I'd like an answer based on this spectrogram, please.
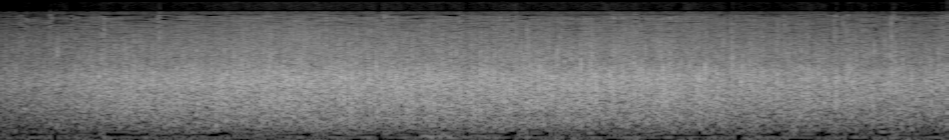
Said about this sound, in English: On bass, you heard him, and you know I heard your applause, so I know you dug, really dug. The great ….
